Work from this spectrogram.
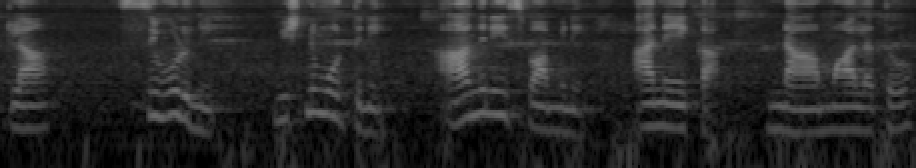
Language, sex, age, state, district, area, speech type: Telugu, female, 60+, Andhra Pradesh, Bapatla, urban, spontaneous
